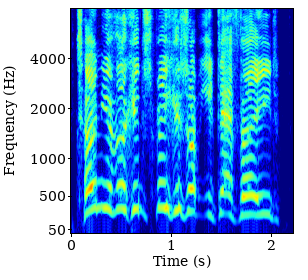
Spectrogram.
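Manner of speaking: loud, high-pitched telling-off; exasperated shout. Real, not acted. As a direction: yell it at the complaining viewer. Rebuking complaint about low sound.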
